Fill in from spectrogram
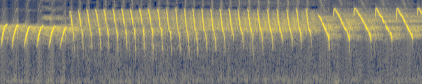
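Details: Begie canary singing, offered as song training: a fast buzzy trill of rapid repeated notes that jumps to a higher, brighter rolling trill, then breaks into quick rising slurred notes near the end.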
